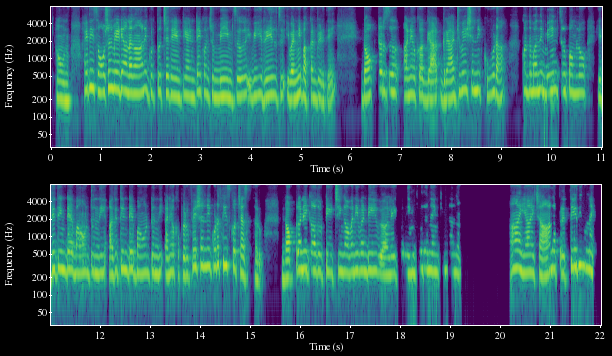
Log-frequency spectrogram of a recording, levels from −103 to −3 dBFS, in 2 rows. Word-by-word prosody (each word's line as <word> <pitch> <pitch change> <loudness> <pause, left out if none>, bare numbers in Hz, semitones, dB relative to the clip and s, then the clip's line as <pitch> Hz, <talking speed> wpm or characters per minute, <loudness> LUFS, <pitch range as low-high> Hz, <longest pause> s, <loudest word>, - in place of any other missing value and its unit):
అవును. 195 -2 +3 0.3
అయితే 295 +2 +2
ఈ - - +1
సోషల్ 275 +4 +3
మీడియా 295 -1 +5
అనగానే, 260 +2 +4
గుర్తొచ్చేదేంటి 245 -3 -1
అంటే, 225 +5 -1
కొంచెం 235 -3 -3
మీమ్స్, 225 -2 +1 0.2
ఇవీ 225 +2 -1 0.2
రీల్స్, 240 -1 0
ఇవన్నీ 205 +3 +4
పక్కన 220 0 0
పెడితే, 185 -3 -4 0.7
డాక్టర్స్ 275 +5 +1 0.3
అనే 235 +2 +1
ఒక - - -2 0.2
గ్యా 210 - +4 0.2
గ్రాడ్యుయేషన్‌ని 275 +8 +1
కూడా, 240 -2 0 0.5
కొంతమంది 275 0 +2
మీమ్స్ 280 +1 -1
రూపంలో 265 -1 0 0.4
ఇది 270 +5 +1
తింటే 280 -1 +3
బావుంటుంది, 240 0 -1 0.2
అది 225 +3 -2
తింటే 280 0 +2
బావుంటుంది, 235 0 -1
అనే 225 - 0
ఒక 245 0 -9
ప్రొఫెషన్‌ని 310 +8 +1
కూడా 325 +2 +2
తీసుకొచ్చేస్తున్నారు. 240 - 0 0.5
డాక్టరనే 275 +8 +4
కాదు 255 -1 +1
టీచింగవ్వనివ్వండీ 250 +2 -1 0.3
ఆహ్, 225 - 0
లేక 230 -4 -5 0.2
ఇంకేదన్నా, 270 +3 -2
ఇంకేదన్నా. 260 -2 -7 1.1
ఆ! - - +2 0.2
యాహ్! 245 - +2
అయి 225 - -4
చాలా 255 +6 +3
ప్రతీది 305 +9 +2
ఉన్నాయి. 270 -3 +1
255 Hz, 130 wpm, -23 LUFS, 230-275 Hz, 1.1 s, మీడియా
